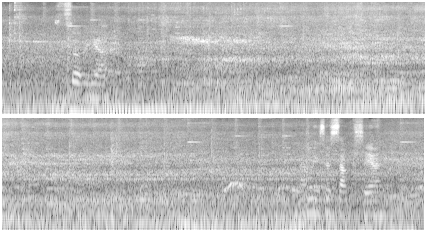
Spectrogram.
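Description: Steady traffic rumble from cars and other vehicles on a busy road in Bangkok, with a car passing close by, loud and continuous, while someone talks over it.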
